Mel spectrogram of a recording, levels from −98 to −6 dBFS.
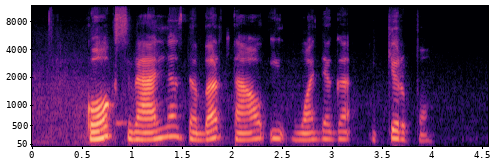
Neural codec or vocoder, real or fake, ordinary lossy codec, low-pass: none; real; Opus, 16 kbps; 10.8 kHz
